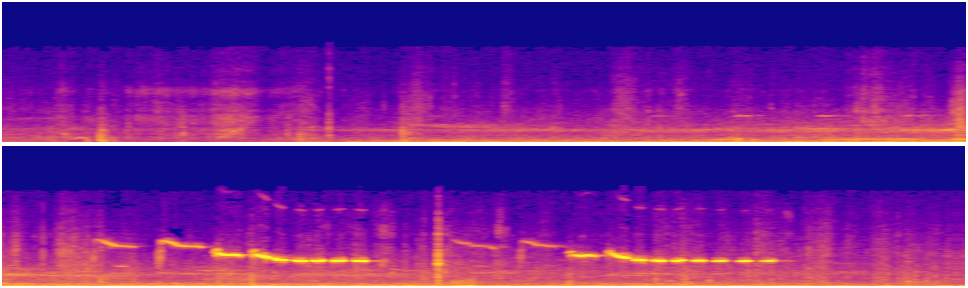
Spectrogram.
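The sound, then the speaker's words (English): Blue tits in the trees call in two short bursts of high, thin notes, a quick falling call running into a rapid trill, over steady crunching footsteps. “Every morning when I do my trap grounds, you can hear the blue ticks in the trees, and it seems almost that they are waiting for me to come and pre-bait the traps, and they seem to sort of follow you around as you go.”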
